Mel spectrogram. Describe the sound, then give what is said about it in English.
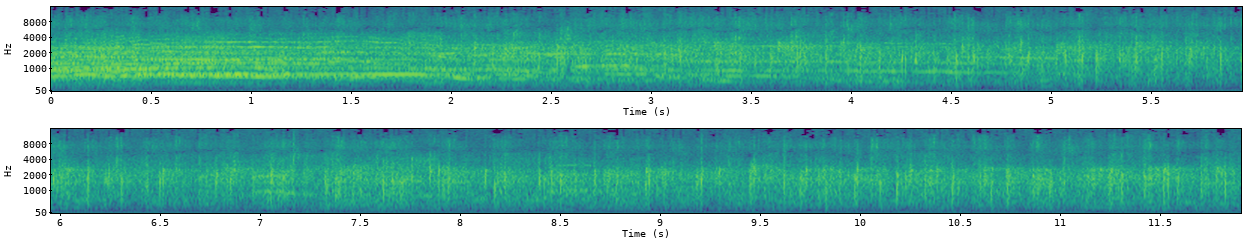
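A large crowd applauds and cheers enthusiastically, with dense steady clapping throughout and shrill whistles and yells rising above it in the first few seconds before settling into sustained applause. “We have a very enthusiastic crowd here, as you can hear.”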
